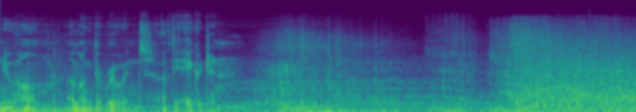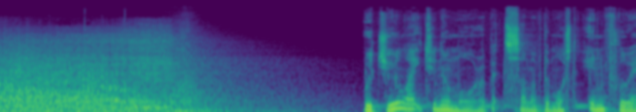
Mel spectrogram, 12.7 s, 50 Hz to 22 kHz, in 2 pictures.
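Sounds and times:
speech: 0.0s - 3.0s, 10.0s - 12.7s
huge female creature roaring triumphantly on a mountain top: 2.6s - 8.2s.

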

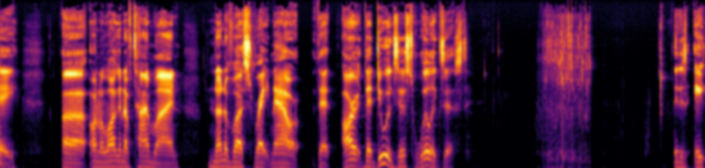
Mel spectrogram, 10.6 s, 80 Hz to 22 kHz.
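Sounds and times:
speech: 0.0s - 7.1s, 10.1s - 10.5s
slurping sip of hot black coffee: 8.0s - 9.8s.

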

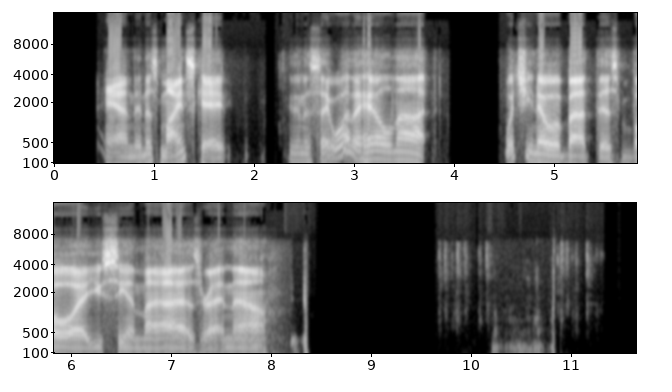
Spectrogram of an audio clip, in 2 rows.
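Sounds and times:
speech: 0.5s - 3.9s, 4.5s - 8.4s
fast keyboard typing: 9.7s - 11.4s.

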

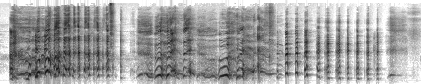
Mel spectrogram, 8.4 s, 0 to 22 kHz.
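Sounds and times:
laughter: 0.2s - 3.7s, 4.4s - 7.7s
harsh hacking coughing after smoking: 3.1s - 5.7s.

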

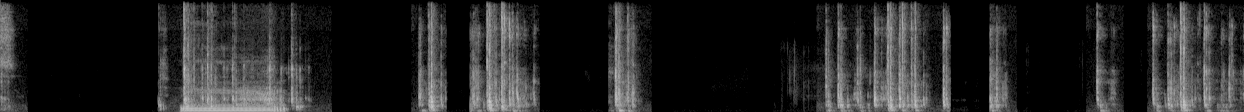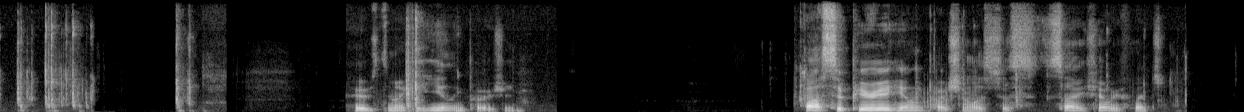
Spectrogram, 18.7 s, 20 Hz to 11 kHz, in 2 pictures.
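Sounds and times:
speech: 1.2s - 2.0s, 12.1s - 13.4s, 15.4s - 18.2s
typing on a computer keyboard: 1.2s - 2.4s, 3.1s - 4.9s, 6.2s - 7.6s, 8.2s - 11.0s, 12.2s - 12.7s, 16.1s - 16.6s.

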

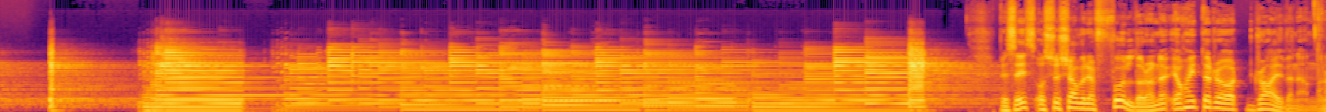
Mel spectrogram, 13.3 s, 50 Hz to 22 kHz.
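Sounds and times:
sustained electric guitar chords through a spring reverb: 0.0s - 9.8s
speech: 1.4s - 1.8s, 10.0s - 13.2s.

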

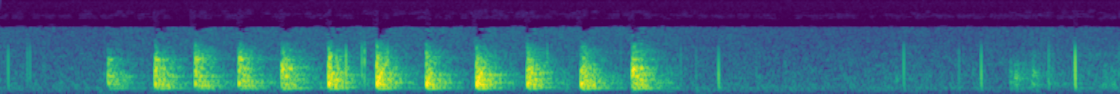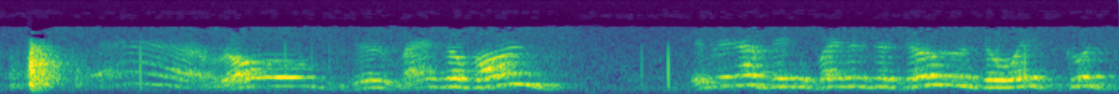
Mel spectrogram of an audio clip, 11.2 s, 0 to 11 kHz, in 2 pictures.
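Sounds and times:
loud hollow knocking on a house door: 0.5s - 3.4s
speech: 7.7s - 8.5s, 9.3s - 11.1s.

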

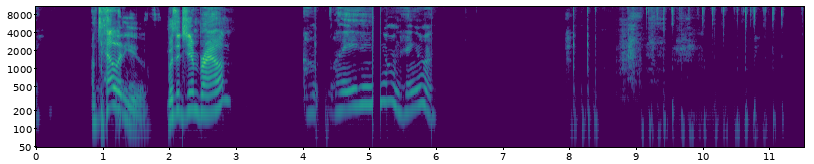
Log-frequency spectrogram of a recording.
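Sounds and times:
speech: 0.8s - 3.0s, 4.0s - 6.1s
fingers typing on a computer keyboard: 8.0s - 8.5s, 9.1s - 11.5s.

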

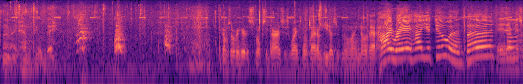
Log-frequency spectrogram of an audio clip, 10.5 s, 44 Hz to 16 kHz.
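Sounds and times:
speech: 0.2s - 1.6s, 4.4s - 10.4s
dog barking: 1.5s - 2.6s, 3.3s - 3.5s.

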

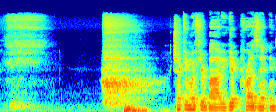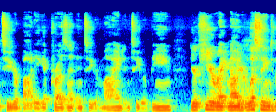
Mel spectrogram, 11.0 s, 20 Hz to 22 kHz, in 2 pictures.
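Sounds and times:
deep breath during a guided body check-in: 0.0s - 1.0s, 2.0s - 3.4s
speech: 3.5s - 11.0s.

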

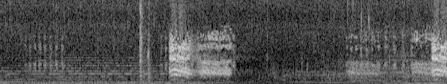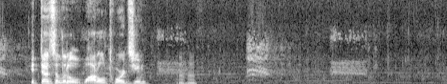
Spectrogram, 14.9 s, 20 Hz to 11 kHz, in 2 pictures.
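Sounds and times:
raven cawing: 2.8s - 4.0s, 5.8s - 7.9s, 10.0s - 10.4s, 11.6s - 12.2s, 13.0s - 13.7s
speech: 8.0s - 10.8s.

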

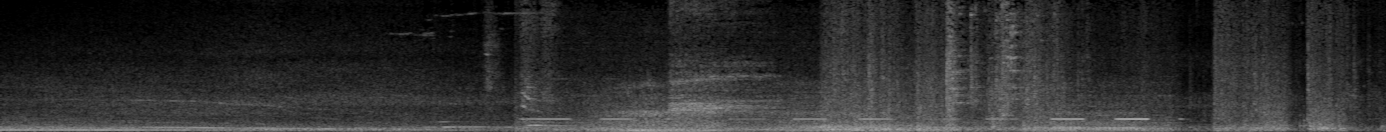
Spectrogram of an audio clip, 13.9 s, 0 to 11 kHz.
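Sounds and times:
heavy truck engine rumbling: 0.0s - 13.8s
truck warning beep: 5.2s - 9.0s, 10.5s - 11.9s
truck crashing and clattering impacts: 7.7s - 13.8s.

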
